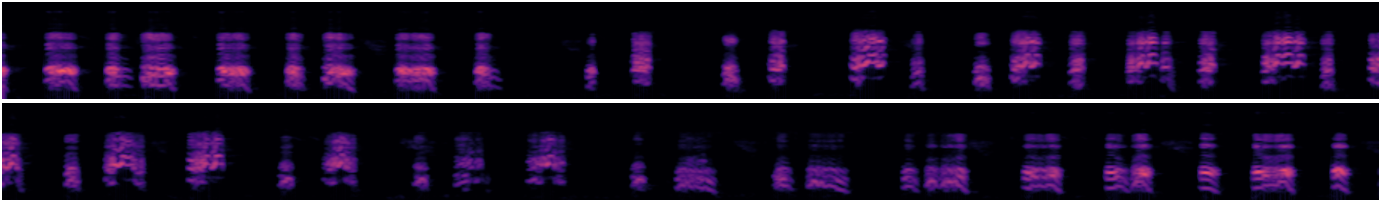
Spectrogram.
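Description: A chukar gives a long, rapid series of harsh clucking chuk notes, three to four a second, rising and falling in loudness with no other sounds.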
